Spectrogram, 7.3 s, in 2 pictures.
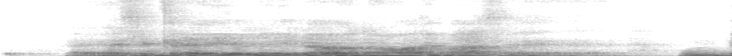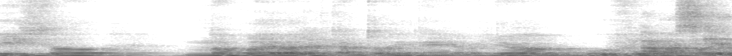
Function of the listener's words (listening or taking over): taking over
